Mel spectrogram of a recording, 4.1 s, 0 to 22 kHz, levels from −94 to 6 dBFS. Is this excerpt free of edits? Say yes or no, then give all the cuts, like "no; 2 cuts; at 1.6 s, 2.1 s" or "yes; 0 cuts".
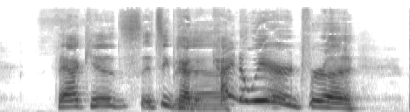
yes; 0 cuts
